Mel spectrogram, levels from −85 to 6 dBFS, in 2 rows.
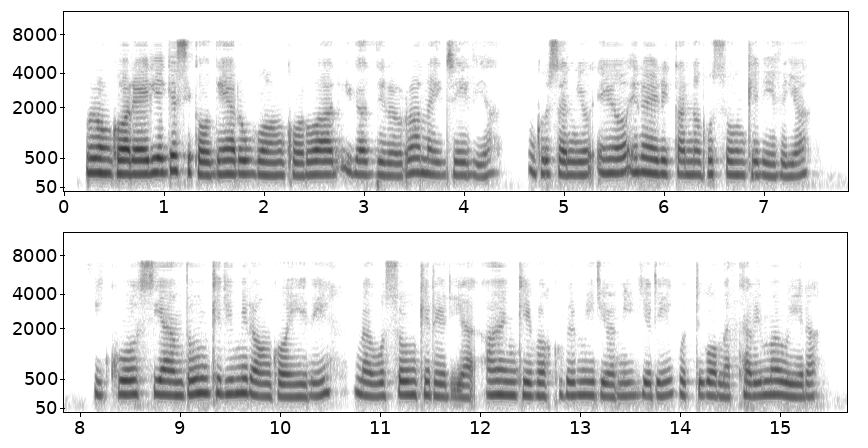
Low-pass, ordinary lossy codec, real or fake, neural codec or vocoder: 7.2 kHz; none; fake; codec, 16 kHz, 1.1 kbps, Voila-Tokenizer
